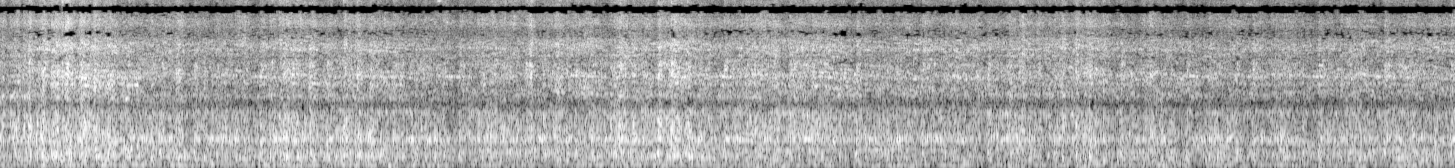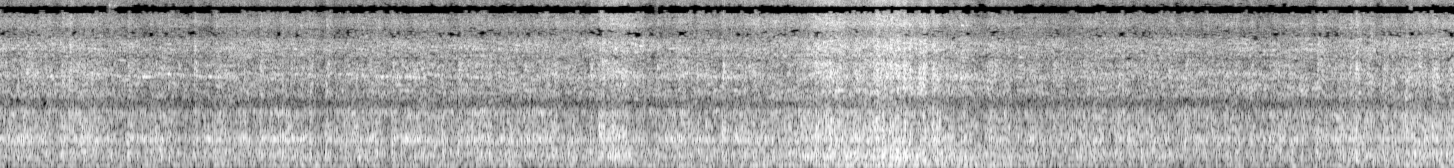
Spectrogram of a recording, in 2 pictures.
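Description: Empty ore hopper cars of a long freight train rolling past at speed, a steady wheel-on-rail rumble that swells louder about three-quarters of the way through. Wind buffets the microphone.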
